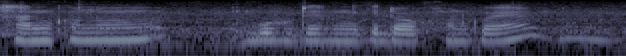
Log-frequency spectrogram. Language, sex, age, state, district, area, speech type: Assamese, female, 45-60, Assam, Lakhimpur, rural, spontaneous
